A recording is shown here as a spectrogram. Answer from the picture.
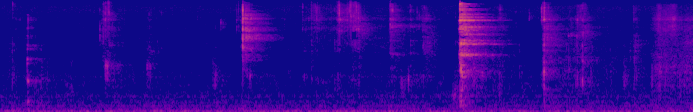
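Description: Close-miked chewing of chili cheese fries: soft wet mouth clicks and smacks at irregular intervals, the loudest a little past halfway.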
